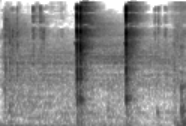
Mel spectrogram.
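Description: A toy robot's ratcheting hip flap gives two sharp, close clicks about a third of a second apart, followed by a softer rustle of handling.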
